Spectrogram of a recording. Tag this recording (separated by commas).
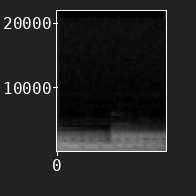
Musical instrument, Plucked string instrument, Electric guitar, Guitar, Music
